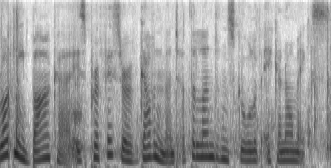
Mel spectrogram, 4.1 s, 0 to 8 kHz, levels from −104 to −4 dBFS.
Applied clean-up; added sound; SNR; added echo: none; Sliding door; 14 dB; none.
